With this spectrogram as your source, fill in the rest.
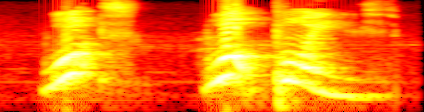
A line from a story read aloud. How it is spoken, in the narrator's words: shouted Mum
